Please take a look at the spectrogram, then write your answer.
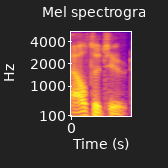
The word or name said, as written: altitude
